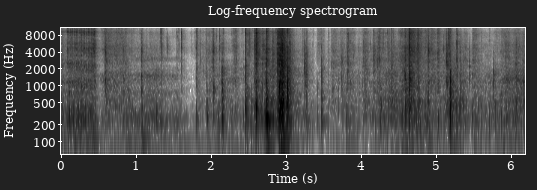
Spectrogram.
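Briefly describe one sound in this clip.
A knife blade scrapes against cardboard.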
